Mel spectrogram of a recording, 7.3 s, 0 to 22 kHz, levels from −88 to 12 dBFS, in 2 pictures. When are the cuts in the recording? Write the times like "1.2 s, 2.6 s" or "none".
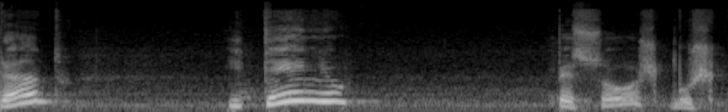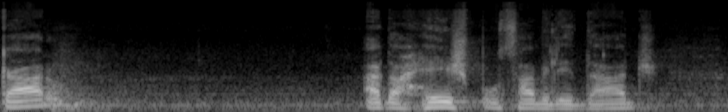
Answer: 1.2 s, 2.7 s, 3.4 s, 5.6 s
